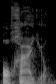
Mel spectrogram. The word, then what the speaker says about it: Ohio: Unidos que se llama Ohio. Así se escribe, bueno, se pronuncia Ohio o O i O. Ohio o en en español sería oío o io sería pues no.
